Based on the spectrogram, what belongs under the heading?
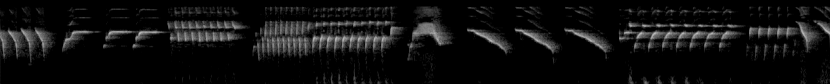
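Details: Pet Gloster canary singing, offered to train canaries: quick falling notes in pairs, buzzy rolls, a sharp rising-falling whistle, descending slides and a final chattering series of repeated notes, almost without pause.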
